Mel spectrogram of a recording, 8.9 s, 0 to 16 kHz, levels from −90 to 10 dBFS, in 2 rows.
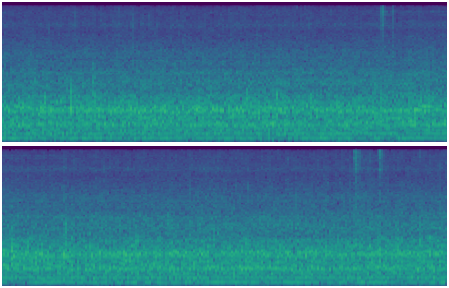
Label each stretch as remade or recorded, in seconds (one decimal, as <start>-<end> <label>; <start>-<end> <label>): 0.0-3.6 recorded; 3.6-5.1 remade; 5.1-8.9 recorded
